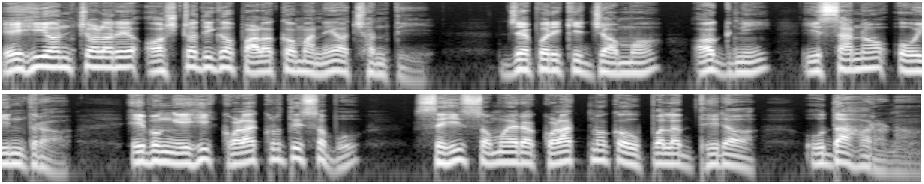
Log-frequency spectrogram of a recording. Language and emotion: Odia, neutral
